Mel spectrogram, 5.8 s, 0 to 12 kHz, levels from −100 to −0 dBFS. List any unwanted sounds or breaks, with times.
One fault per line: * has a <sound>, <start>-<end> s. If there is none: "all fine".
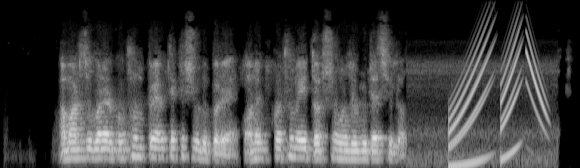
* has a chirp, 4.5-5.5 s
